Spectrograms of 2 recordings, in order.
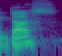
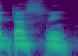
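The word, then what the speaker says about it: ਦਸਵੀਂ: it says Pashahi, but in Punjabi it says Das. But we don't say das, we say dasvi.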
